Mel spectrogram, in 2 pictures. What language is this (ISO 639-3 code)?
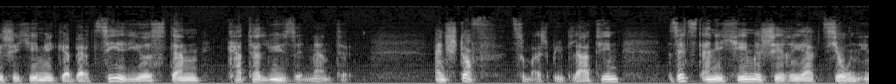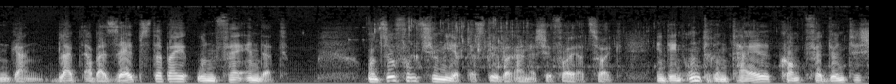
deu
